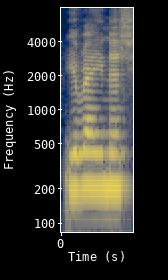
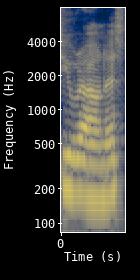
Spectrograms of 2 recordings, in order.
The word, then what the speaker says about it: Uranus: Yeah, I did a video about Uranus and several of you went, "It's not Uranus, it's Uranus." That's the American pronunciation. The British pronunciation is Uranus and I'm British, so actually I was correct.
